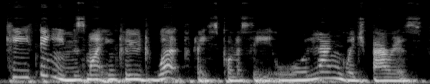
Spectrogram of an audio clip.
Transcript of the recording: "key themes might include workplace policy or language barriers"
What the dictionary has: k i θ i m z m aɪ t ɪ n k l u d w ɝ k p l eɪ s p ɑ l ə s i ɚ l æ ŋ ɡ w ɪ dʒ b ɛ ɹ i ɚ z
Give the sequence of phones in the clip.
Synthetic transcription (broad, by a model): k i θ i m z m aɪ t ɪ n k l u d w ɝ k p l eɪ s p ɑ l ə s i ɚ l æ ŋ ɡ w ɪ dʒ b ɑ ɹ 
